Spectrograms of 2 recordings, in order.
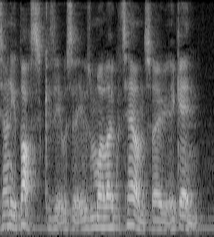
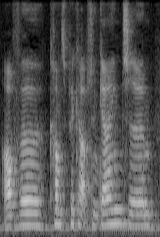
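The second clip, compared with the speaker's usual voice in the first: timid asking; 6 semitones higher than usual. Retold or imitated. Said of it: "And I went".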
